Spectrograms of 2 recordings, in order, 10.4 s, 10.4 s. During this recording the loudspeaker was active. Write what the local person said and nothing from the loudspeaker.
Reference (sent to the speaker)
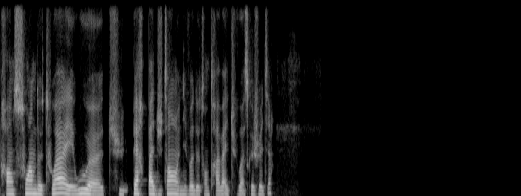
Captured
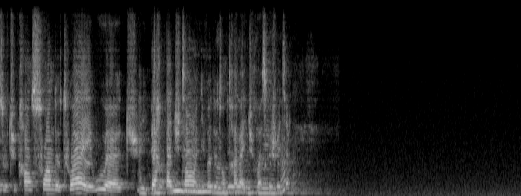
allez pendant 1 heure et 1/2 voire 2 heures, je ne travaillerai pas,

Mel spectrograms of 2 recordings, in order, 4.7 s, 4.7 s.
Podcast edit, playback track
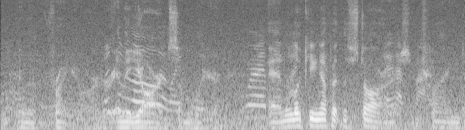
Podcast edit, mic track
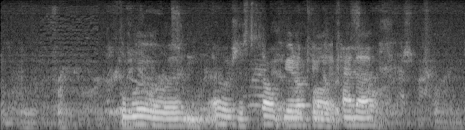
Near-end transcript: blue, and it was just so beautiful, it kinda,

